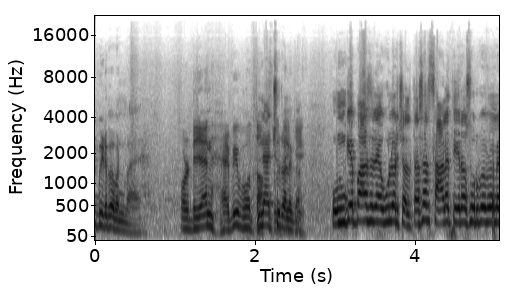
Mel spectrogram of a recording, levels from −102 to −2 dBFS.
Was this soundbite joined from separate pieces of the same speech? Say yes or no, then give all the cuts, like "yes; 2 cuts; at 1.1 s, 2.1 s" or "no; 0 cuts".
no; 0 cuts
